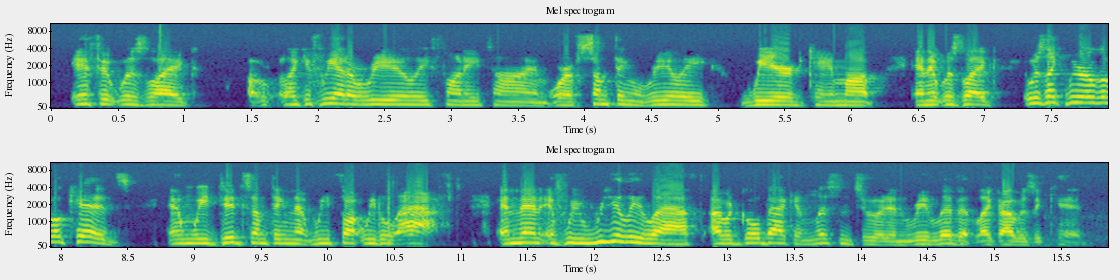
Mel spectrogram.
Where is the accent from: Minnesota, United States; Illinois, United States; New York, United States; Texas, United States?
New York, United States; New York City; I'm from Manhattan. I live in the suburbs now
